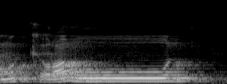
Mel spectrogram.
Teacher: کاف ساکن پہ ہمس ہے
